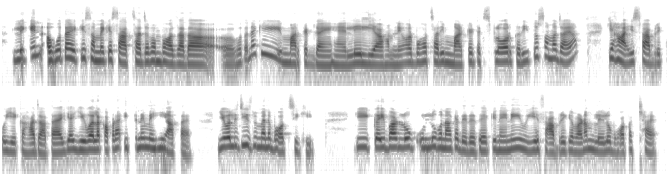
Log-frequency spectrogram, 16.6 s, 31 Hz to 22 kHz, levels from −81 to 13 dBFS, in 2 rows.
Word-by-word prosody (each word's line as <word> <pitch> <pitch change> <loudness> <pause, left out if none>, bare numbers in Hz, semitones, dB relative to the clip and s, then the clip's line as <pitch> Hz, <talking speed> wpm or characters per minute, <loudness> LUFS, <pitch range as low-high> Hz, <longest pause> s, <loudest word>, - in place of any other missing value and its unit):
लेकिन 255 +9 +2 0.2
होता 265 +3 +4
है 270 - +5
कि 275 +3 -5
समय 235 -4 +2
के 245 +2 -2
साथ-साथ 200 -2 +3
जब 205 +2 -3
हम 215 - +1
बहुत 190 -3 +3
ज़्यादा 175 0 +5
अ, 330 - -3
होता 185 - -7
है - - -10
ना 355 - -3
कि 325 -10 -1
मार्केट 185 -3 -2
गए 165 -2 0
हैं, 165 0 -2
ले 185 +3 +1
लिया 175 -2 +1
हमने 170 0 -5
और 195 +2 -2
बहुत 205 +3 -5
सारी 205 -1 -1
मार्केट 185 +1 -1
एक्सप्लोर 215 0 0
करीं 200 +2 -5
तो - - -5
समझ 285 -6 -2
आया, 195 +1 +1 0.4
कि 280 - 0
हाँ 245 -8 +6
इस 205 - -7
फैब्रिक 190 0 +1
को 195 - -6
ये 185 -2 -3
कहा 170 -1 +1
जाता 170 -1 -1
है, 170 0 +3
या 215 - +3
ये 205 -1 +1
वाला 215 +1 +6
कपड़ा 225 +4 -1
इतने 250 +1 -4
में 250 -2 0
ही 235 +1 -2
आता - - -3
है। - - -9 0.4
ये 255 - +1
वाली 270 +1 +4
चीज़ 300 +1 -2
भी 275 - -7
मैंने 250 0 +1
बहुत 180 -5 -2
सीखी, 190 -4 -13 0.5
कि 255 0 0
कई 245 0 +5
बार 255 +1 +6
लोग 250 -1 -1
उल्लू 245 +2 -2
बना 240 -2 +2
के 245 - -3
दे 195 - -2
देते 185 -1 -3
हैं 190 - -2
कि, 215 - -3
"नहीं, 200 -1 -3
नहीं 230 +3 0
ये 200 - +1
फैब्रिक 185 0 -1
है 195 - -2
मैडम, 210 +5 +1
ले 180 -2 -3
लो 195 +1 -3
बहुत 170 -1 -5
अच्छा 205 - -8
है"। - - -5
205 Hz, 280 wpm, -23 LUFS, 185-245 Hz, 0.5 s, हाँ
